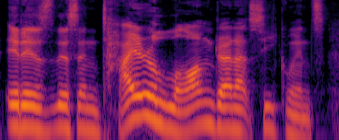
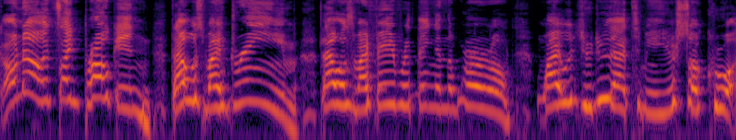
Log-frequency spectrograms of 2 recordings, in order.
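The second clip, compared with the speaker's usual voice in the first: high-pitched mock wail of dismay; upset whining; 11 semitones higher than usual. Boy to girl who broke his mech, upset high-pitched whining. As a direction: plead as if a treasured thing was wrecked.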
